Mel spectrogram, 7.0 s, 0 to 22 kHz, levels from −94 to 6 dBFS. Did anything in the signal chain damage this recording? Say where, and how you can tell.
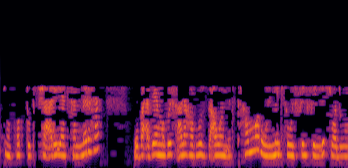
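Yes, at the codec stage, for the whole of the speech. There is nothing above 3 kHz, so sibilants lose their hiss and the sound is dull and boxy, and the remaining band has a watery, swirling texture. That is heavy MP3 compression, likely from encoding at a very low bitrate, around 8 kbps. Short of bits, the encoder cuts the treble outright and zeroes weak frequency lines, which flicker in and out from frame to frame.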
